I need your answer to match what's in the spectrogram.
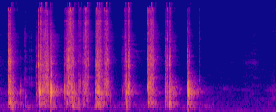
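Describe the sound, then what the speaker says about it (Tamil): Gram flour, maida and a pinch of baking soda being sifted through a sieve, about nine short rasping shakes in an uneven rhythm, close and distinct, then quiet at the end. "இதில் கடலை மாவு போட்டு சலிச்சிடலாம்."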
